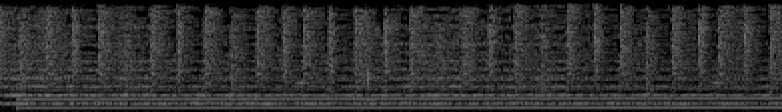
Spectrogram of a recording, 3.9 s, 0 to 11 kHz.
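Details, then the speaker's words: Defibtech Lifeline DDU-100 automatic external defibrillator charging tone: a steady high electronic tone with fast pulsing warble after the voice prompts "Analyzing heart rhythm, do not touch the patient, shock advised, charging, stand clear". "Analyzing heart rhythm. Do not touch the patient. Shock advised. Charging. Stand clear."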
